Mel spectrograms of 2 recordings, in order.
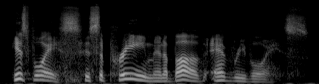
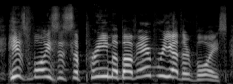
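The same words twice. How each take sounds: First: Said in the usual way. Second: High, very loud preaching shout; top-of-lungs yell. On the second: Shown as a demonstration. Preacher declares Jesus' supreme voice to the congregation, shouting. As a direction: proclaim it over thundering water. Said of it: "had to yell at the top of our lungs".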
